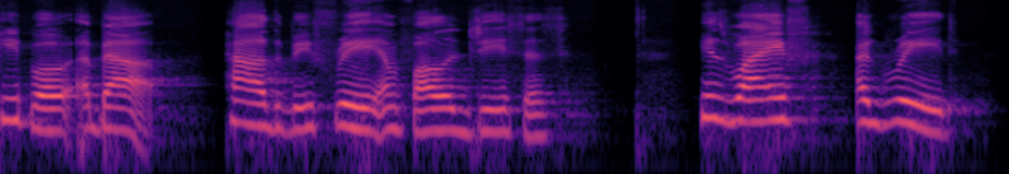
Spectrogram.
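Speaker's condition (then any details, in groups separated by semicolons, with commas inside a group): Cerebral palsy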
